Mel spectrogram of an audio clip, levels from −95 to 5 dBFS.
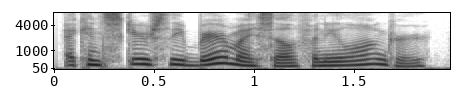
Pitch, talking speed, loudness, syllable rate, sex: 220 Hz, 210 wpm, -15 LUFS, 6.6 syllables/s, female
